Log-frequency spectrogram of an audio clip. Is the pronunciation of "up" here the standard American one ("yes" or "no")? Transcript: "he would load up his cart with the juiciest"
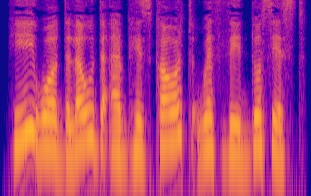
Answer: no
